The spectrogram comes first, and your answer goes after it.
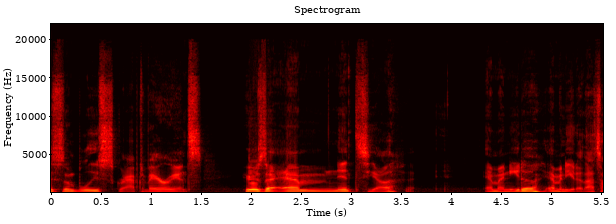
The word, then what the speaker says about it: Amanita: Here's the Amanita, that's how you pronounce it, which is a blue mushroom enemy from the ones we see in the Forest Maze level.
